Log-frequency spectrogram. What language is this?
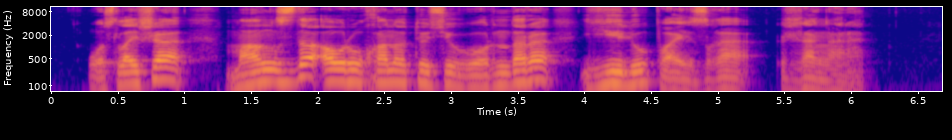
Kazakh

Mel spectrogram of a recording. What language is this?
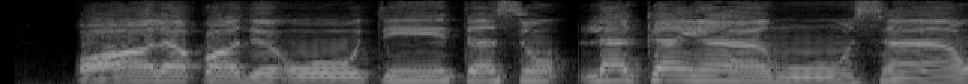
Arabic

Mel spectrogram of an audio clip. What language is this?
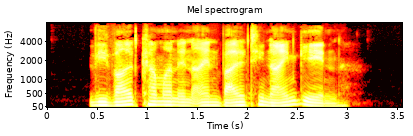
German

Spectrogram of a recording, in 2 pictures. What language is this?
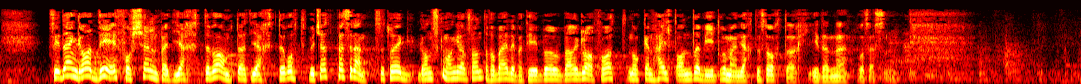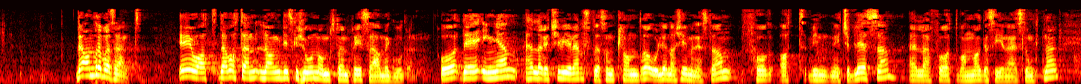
Norwegian Nynorsk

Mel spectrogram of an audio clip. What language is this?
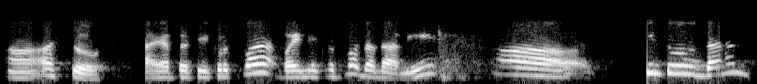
Sanskrit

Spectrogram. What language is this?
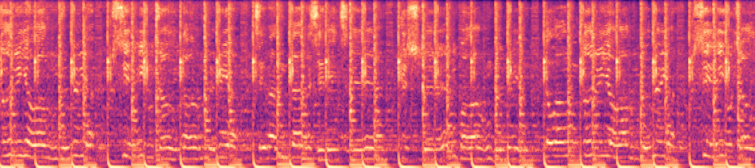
Turkish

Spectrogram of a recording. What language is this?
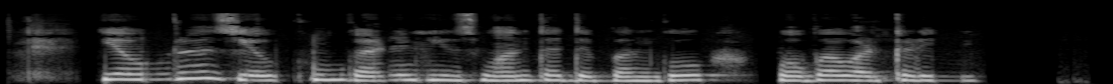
Pashto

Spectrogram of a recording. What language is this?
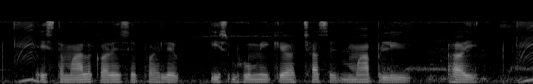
Magahi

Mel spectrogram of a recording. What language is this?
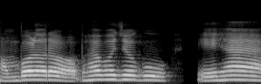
Odia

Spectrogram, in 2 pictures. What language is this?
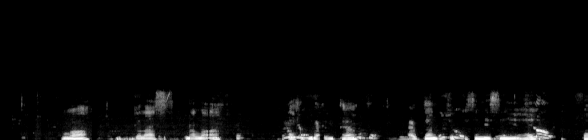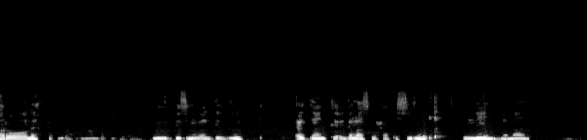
Somali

